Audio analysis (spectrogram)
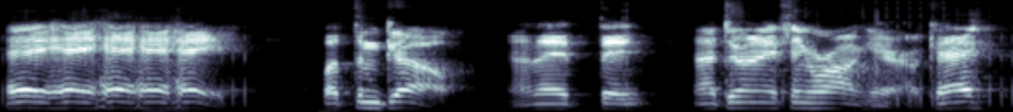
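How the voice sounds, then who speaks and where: Guy as a jittery defiant weasel in a tabletop game, everyday voice, kinda sharp, blustery. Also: fairly high pitch, normal speed. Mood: anxious pleading. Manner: hesitant, blustering, plain-spoken. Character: Walter, nervous but defiant talking male weasel.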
